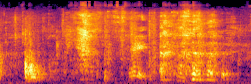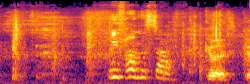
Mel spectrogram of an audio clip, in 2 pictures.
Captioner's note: risas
